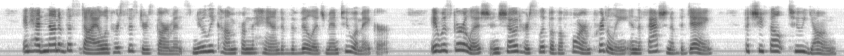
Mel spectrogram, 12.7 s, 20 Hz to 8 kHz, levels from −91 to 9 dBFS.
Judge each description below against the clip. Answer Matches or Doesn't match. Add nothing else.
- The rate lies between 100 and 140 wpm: Doesn't match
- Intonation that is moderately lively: Doesn't match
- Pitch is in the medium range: Doesn't match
